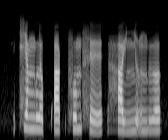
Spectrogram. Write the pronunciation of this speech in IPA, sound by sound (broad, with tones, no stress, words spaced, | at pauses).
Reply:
t͡ɕa˧ŋlə˨˩p̚ʔa˨˩k̚ fə˧mse˧˩˨ | ha˧˩jɲə̰ː˧˨ ŋɨ˧ə̯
